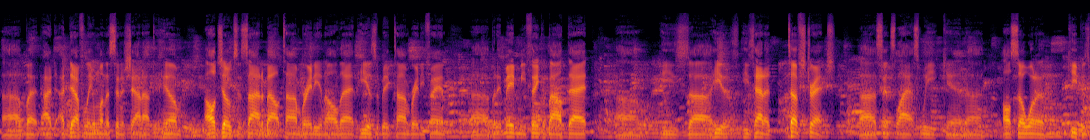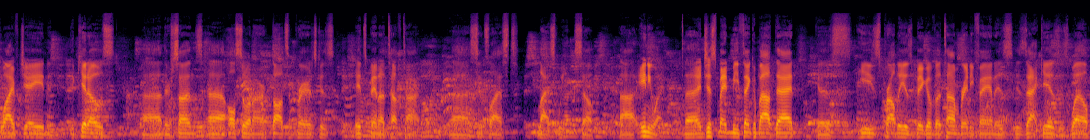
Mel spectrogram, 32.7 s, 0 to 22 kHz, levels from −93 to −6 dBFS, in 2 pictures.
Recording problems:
background chatter; loud; throughout; 4 voices, 8 dB below the speech

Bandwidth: 14.5 kHz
